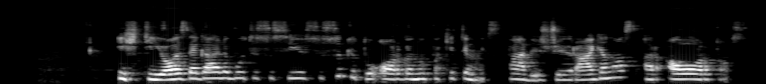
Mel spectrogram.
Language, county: Lithuanian, Utena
